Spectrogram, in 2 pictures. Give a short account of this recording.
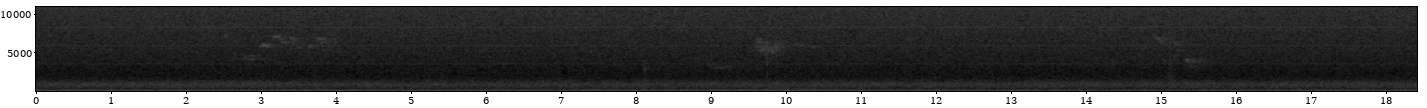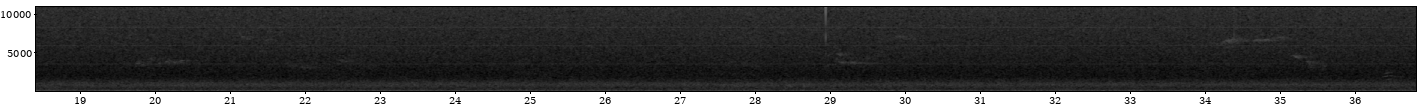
3 minute recording of my back garden recorded on a Yamaha Pocketrak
